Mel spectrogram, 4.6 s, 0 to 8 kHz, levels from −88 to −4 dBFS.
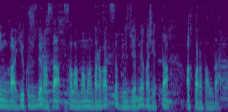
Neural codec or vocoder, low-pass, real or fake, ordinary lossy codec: codec, 16 kHz, 16 kbps, FreqCodec, larger model; 7.2 kHz; fake; none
